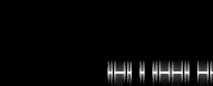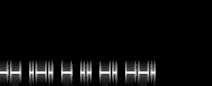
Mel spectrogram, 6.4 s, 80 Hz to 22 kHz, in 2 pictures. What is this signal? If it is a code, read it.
Morse code, heard as a keyed tone, about 25 wpm, 700 Hz. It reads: REPORTING
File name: practice / 25wpm / 9 Letter Words - First 3 Letters Given - 25wpm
